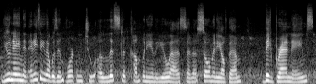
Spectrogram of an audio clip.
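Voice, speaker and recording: A middle-aged woman from Malaysia, a journalist being interviewed, telling her story in an articulate, measured way. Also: mid-range voice, steady tone, darkish tone. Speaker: guest journalist. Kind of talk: long-form interview.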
